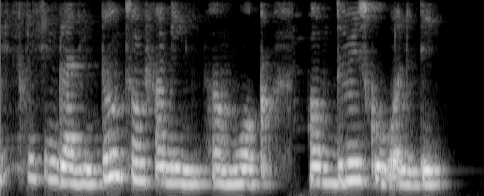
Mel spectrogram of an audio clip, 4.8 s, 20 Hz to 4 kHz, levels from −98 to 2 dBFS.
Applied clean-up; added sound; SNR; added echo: neural mask model DeepFilterNet 3.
